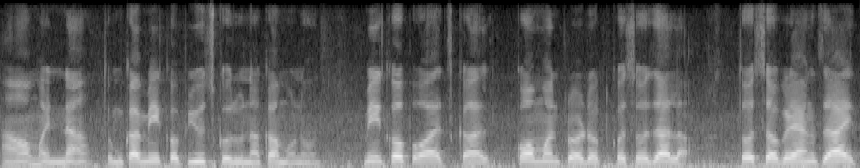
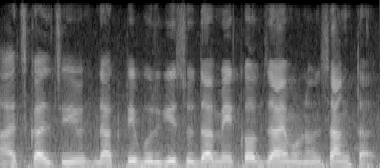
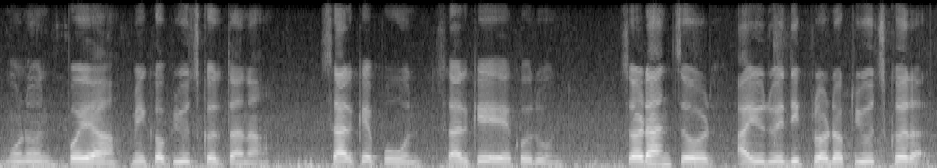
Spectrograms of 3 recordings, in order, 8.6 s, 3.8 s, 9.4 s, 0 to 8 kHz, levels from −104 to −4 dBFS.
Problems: constant background noise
